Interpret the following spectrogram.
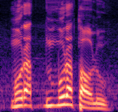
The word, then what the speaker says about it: Mouratoglu: I've wronged the accent you know or your pronunciation try Patrick muratolu it's wonderful perfect great okay pleased to meet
